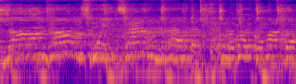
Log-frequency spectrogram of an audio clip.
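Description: A female pop vocalist singing live into a handheld microphone over amplified backing music with a steady beat.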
